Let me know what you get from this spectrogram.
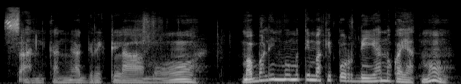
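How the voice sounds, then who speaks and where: A man's voice: fairly low pitch, animated, moderate pace, breathy edge, no echo. A man acting a practical husband who works in the city, in an Ilocano radio drama. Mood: firm.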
